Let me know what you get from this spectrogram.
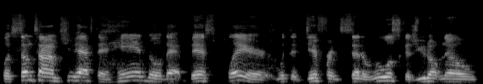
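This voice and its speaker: A man's voice: on the high side, brisk. A man who is a head football coach, a podcast guest telling stories in an easygoing, casual way. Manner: easygoing storyteller. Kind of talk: casual interview chat.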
